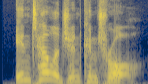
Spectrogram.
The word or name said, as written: Intelligent control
